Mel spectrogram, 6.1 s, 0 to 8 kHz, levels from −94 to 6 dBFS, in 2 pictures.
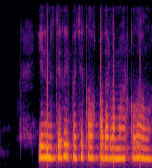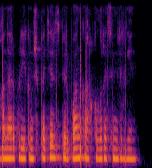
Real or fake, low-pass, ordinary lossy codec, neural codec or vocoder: real; 7.2 kHz; Opus, 32 kbps; none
